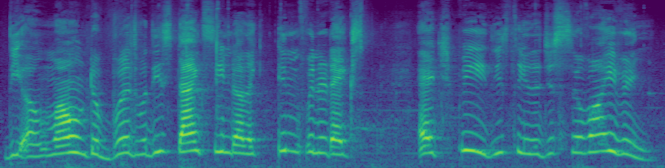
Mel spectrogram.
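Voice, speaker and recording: A woman giving excitable gameplay commentary on a battle simulation, rambling, easily amused and counting units aloud. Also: very high-pitched, normal speed, vocal fry.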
